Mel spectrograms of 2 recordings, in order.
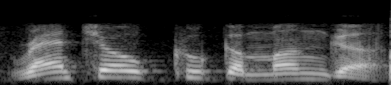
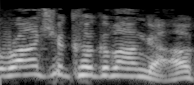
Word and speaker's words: Rancho Cucamonga: I can't pronounce that city in California. What is it? – Rancho Cucamonga. – Oh, Rancho Cucamonga.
